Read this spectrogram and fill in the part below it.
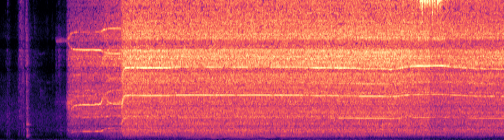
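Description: A power drill drilling into a billet LS crankshaft whines steadily at high speed after a brief start-up, running continuously and loudly with a slight pitch change near the end.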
